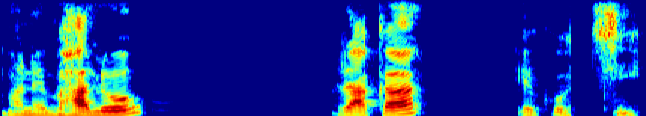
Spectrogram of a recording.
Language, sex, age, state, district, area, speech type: Bengali, female, 45-60, West Bengal, South 24 Parganas, rural, spontaneous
